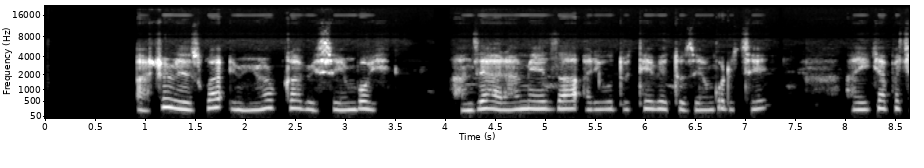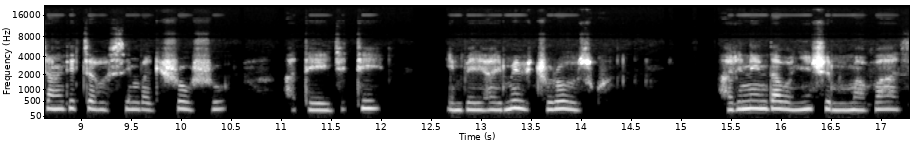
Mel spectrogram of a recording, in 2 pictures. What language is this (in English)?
Kinyarwanda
